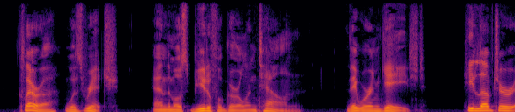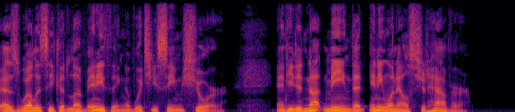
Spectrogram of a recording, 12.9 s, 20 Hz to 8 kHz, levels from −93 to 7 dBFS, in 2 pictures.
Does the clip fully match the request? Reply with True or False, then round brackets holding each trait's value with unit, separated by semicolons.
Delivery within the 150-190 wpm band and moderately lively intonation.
False (185 wpm; 5.7 semitones)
